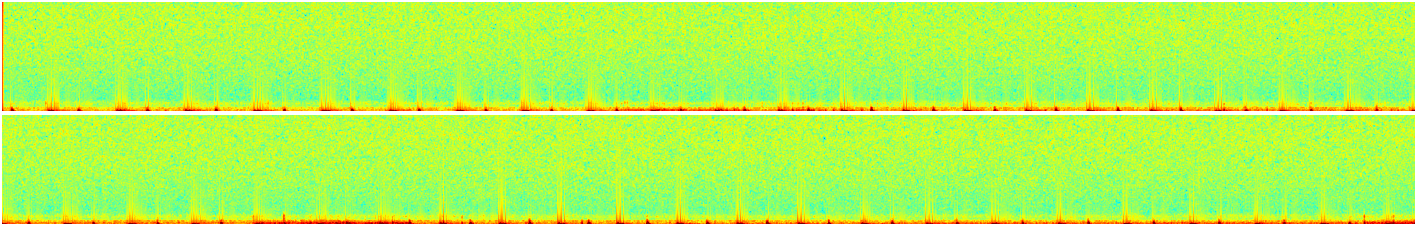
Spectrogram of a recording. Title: My first heartbeat sounds file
